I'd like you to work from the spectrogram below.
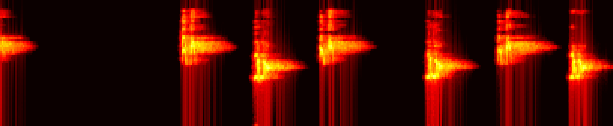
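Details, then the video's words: Tembakan song with lovebird, parakeet, ciblek and pancawarna imitations from a light-vented bulbul: high thin downslurred chirps alternating with lower, fuller whistled notes, about two per second after a short pause. "CUCAK CUNGKOK ISTIMEWA - TEMBAKAN ISTIMEWA ISIAN LOVBIRD PARKIT CIBLEK PANCAWARNA"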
